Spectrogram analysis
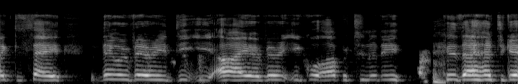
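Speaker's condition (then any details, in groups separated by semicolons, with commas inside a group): Spastic quadriplegic cerebral palsy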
